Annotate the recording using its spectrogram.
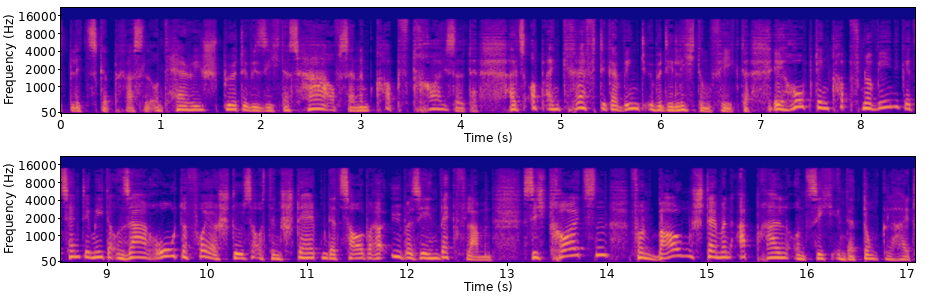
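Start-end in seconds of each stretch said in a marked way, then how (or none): none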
